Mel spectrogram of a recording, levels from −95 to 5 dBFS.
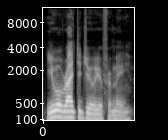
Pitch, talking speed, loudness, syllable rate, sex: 115 Hz, 230 wpm, -17 LUFS, 5.3 syllables/s, male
